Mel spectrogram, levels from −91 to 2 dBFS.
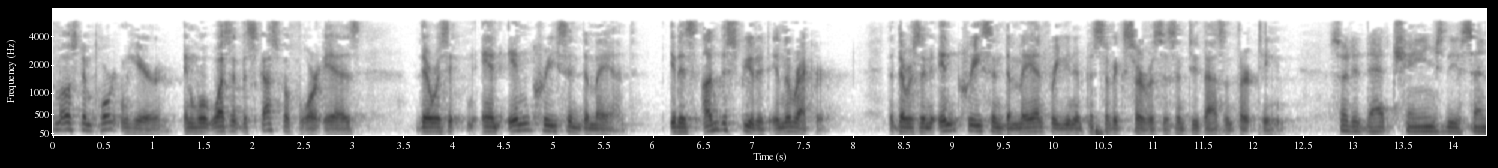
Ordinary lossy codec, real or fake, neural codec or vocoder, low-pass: MP3, 24 kbps; fake; codec, 16 kHz, 2 kbps, FunCodec, trained on Chinese and English, 25 frames a second; 7.2 kHz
